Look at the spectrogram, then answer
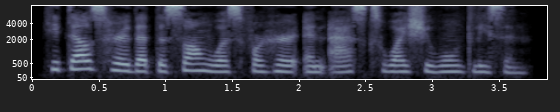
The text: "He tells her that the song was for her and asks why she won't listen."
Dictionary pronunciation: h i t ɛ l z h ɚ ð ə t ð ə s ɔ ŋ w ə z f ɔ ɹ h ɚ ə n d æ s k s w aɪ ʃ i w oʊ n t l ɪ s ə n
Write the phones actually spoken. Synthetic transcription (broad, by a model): h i t ɛ l s h ɚ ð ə t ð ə s ɔ ŋ w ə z f ɔ ɹ h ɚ ə n d æ s k s w aɪ ʃ i w oʊ n t l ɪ s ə n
